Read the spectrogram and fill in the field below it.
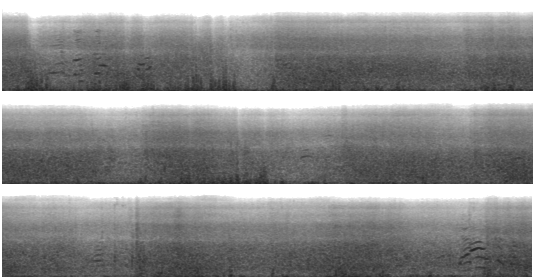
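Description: Small waves break and wash onto the sand.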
